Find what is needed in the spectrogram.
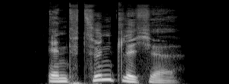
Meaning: inflection of entzündlich: 1. strong/mixed nominative/accusative feminine singular 2. strong nominative/accusative plural 3. weak nominative all-gender singular
- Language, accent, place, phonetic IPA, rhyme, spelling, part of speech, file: German, Germany, Berlin, [ɛntˈt͡sʏntlɪçə], -ʏntlɪçə, entzündliche, adjective, De-entzündliche.ogg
